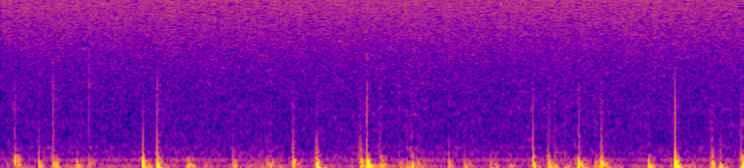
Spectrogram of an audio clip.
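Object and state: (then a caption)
Silicone honeycomb mat. Long red nails tap and scratch the textured surface of a thin, solid, flat round purple silicone honeycomb trivet mat lying on a fluffy microphone cover. The result is a quick, uneven string of dull, muffled low thumps with very short decay over a faint steady low hum.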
